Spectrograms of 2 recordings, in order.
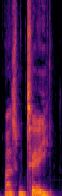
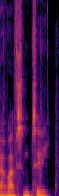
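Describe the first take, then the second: First: Villager offering tea. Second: Said in the usual way. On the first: Pretend.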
